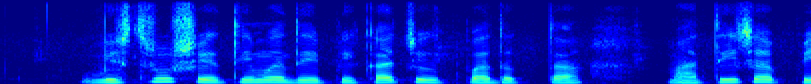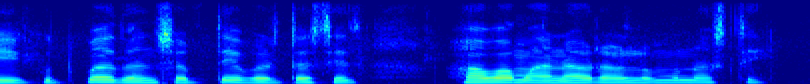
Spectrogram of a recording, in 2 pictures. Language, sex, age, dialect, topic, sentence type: Marathi, female, 18-24, Northern Konkan, agriculture, statement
